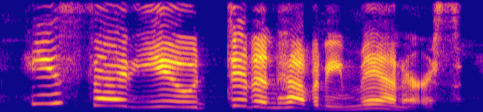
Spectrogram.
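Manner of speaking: usual speaking voice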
